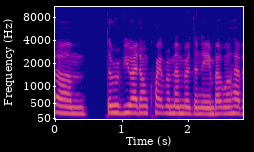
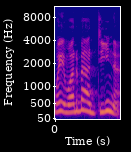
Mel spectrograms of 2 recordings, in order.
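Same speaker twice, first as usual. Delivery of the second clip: ordinary delivery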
